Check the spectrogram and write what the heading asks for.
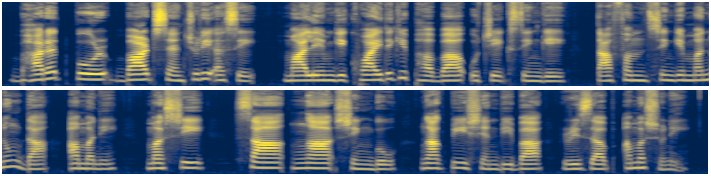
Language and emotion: Manipuri, neutral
